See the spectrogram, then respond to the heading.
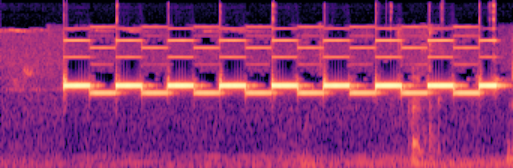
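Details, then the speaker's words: LG washing machine control board (PCB) on the test bench: eleven even high-pitched beeps, about two per second, as an error code appears while the water-level sensor hose is pressurised by mouth. "බලන්න ඔයාලට දැන් error code එකක් ආවා."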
